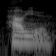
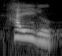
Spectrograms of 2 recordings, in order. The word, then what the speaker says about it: Hallyu: Hallyu, Korean wave.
